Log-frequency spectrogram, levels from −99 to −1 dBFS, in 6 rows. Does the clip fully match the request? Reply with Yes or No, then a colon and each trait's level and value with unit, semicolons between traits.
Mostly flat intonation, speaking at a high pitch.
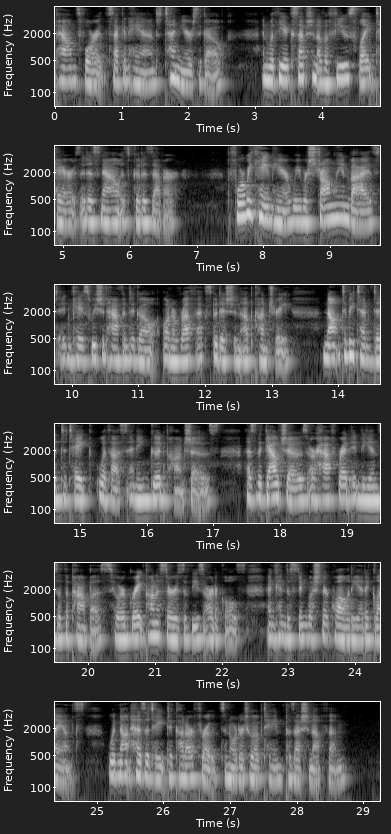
No: narrow, 1.8 semitones; medium, 165 Hz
